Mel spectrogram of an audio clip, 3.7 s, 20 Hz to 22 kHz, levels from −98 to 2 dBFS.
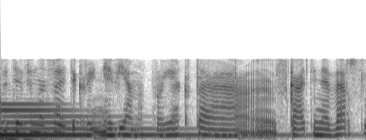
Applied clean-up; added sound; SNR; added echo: none; Bowed string instrument; -3 dB; none.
